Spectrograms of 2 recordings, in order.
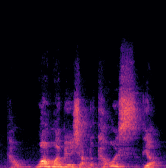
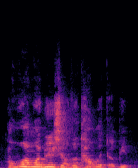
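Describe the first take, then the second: First: “万万”更高更重; 更强调“万万”，推向高潮; stress on 万万. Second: 把“万万”重重压下; 加重“万万”，句尾下落; stress on 万万. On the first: (再次加重“万万”，更高更强) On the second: (重读“万万”，语气沉重) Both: Real, not acted.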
